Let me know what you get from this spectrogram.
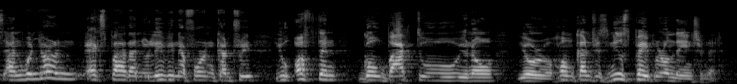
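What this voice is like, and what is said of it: Chilean-accented English. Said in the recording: “as you probably hear from my funny accent that maybe you're not able to locate, I'm from Chile”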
